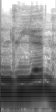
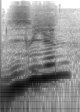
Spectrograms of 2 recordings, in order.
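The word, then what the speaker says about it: Nguyen: C'est quoi cette façon de prononcer un nuuyen ? C'est littéralement comment ça se prononce en vietnamien en fait. Non, nuen mais en vietnamien du sud, si c'est du nord, l'accent est différent apparemment.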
